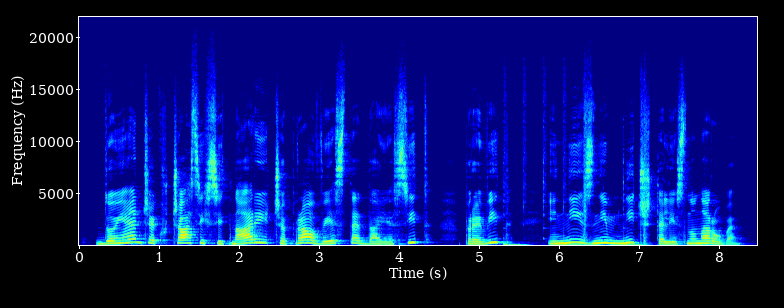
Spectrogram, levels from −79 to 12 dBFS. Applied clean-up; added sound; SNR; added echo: none; Drum kit; 12 dB; none.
